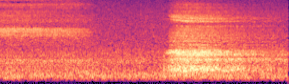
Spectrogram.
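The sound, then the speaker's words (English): Slow, deep breathing to calm down: a soft, airy breath is followed after a short pause by a longer, louder deep inhale, faint and breathy with no talking. “the best way for me to really calm down is to breathe in”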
